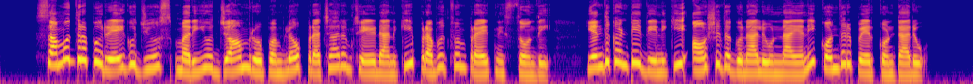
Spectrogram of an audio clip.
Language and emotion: Telugu, neutral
